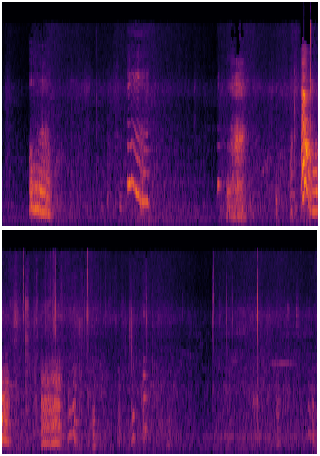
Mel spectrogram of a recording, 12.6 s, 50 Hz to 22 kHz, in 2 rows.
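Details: Golden Retriever puppies, 16 days old, eyes recently opened, wiggling and walking about: a series of short high whimpers and yips with rising and falling squeals, separated by pauses, one sharp louder yelp near the middle.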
